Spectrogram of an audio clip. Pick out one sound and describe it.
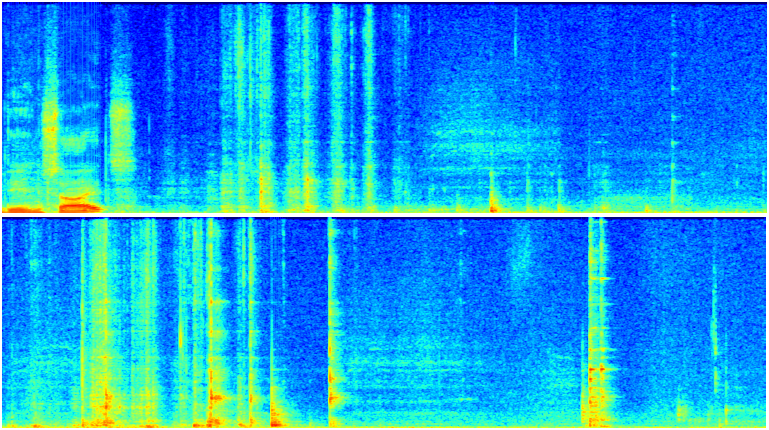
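A knife taps and scrapes against a chocolate shell.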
